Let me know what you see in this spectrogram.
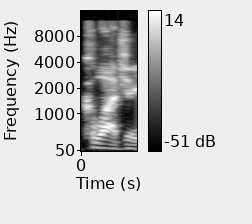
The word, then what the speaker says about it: Khwaja: It actually is Aamar and Khwaja.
